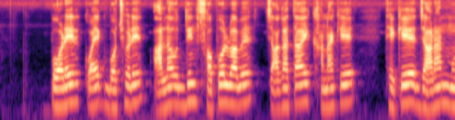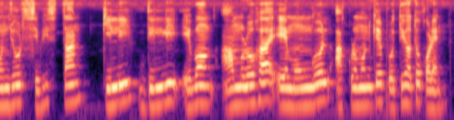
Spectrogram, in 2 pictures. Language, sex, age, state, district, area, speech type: Bengali, male, 18-30, West Bengal, Purba Bardhaman, urban, read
